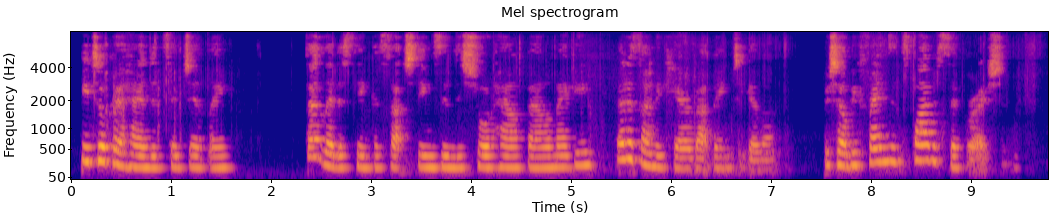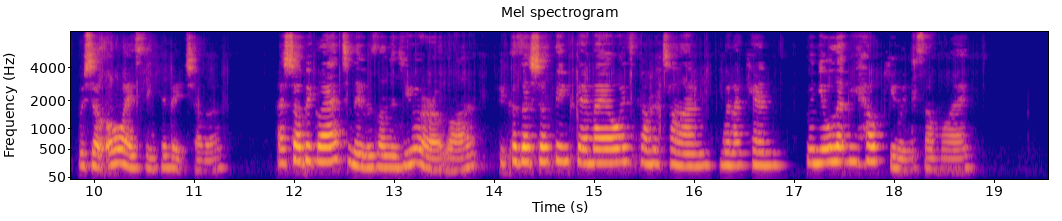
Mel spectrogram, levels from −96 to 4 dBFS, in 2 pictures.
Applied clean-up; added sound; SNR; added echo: neural mask model DeepFilterNet 3.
